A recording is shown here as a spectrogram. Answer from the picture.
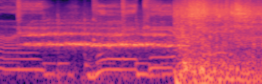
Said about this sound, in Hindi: गुल्ली की गाड़ी अचानक से इधर उधर कैसे होने लगी?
